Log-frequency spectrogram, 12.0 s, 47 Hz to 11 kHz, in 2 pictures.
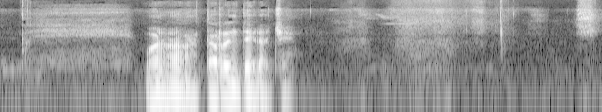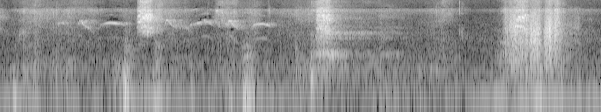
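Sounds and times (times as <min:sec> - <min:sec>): faint high bird chirps: 0:05.7 - 0:09.4.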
